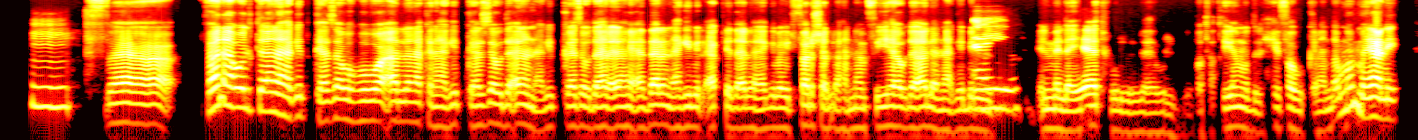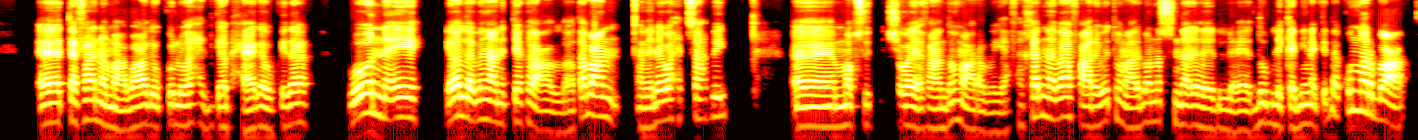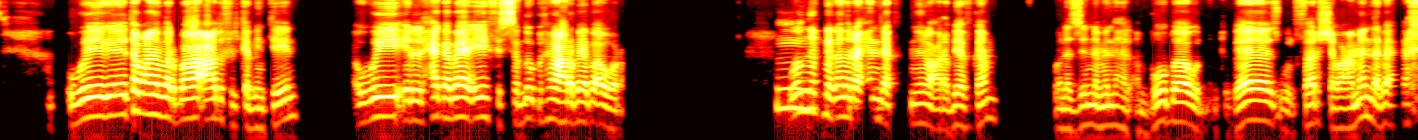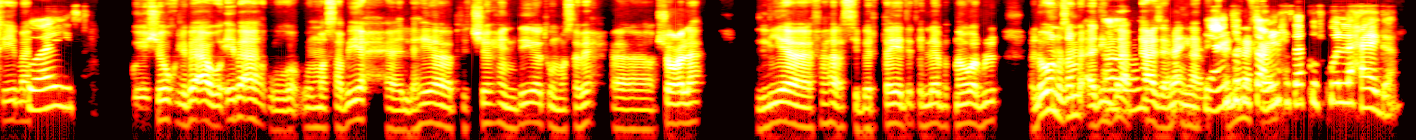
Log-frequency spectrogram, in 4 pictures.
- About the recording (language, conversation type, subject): Arabic, podcast, إزاي بتجهّز لطلعة تخييم؟
- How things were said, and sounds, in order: none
